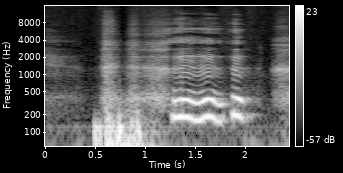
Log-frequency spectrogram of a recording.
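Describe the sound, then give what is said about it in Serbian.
A man yawns: a breathy, gasping intake opens into a drawn-out voiced groan with a wavering pitch, then ends in a brief second vocal puff. “Znači, izvinjavam se na zevanju”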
